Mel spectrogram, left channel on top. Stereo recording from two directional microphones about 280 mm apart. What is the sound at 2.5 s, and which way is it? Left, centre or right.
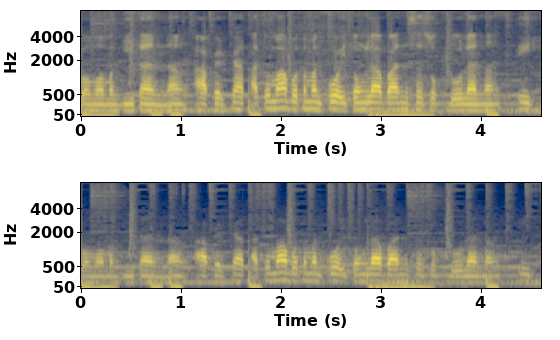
Speech, left.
